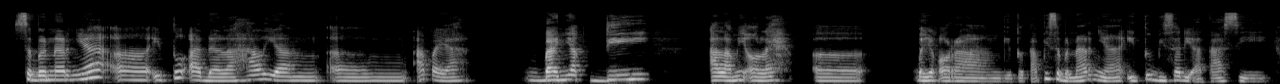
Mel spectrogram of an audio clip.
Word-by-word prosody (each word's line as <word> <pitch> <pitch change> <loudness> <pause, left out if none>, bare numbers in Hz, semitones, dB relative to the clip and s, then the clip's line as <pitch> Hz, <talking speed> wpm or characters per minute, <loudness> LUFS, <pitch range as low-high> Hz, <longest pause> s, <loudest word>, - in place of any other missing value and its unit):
Sebenarnya, 215 +7 +3
eee, 200 -1 -1
itu 200 +10 -1
adalah 170 -3 +2
hal 215 +7 -1
yang, 180 -3 +1
mmm, 170 0 -3
apa 220 -3 -3
ya, 165 +1 -1 0.7
banyak 200 +4 +4
dialami 200 -1 0
oleh, 180 +1 +1 0.4
eee, 165 -1 -2 0.6
banyak 185 0 +3
orang 150 -3 -2
gitu 145 +1 -9
tapi 145 - -2
sebenarnya 170 -5 0
itu 170 +7 -3
bisa 180 0 0
diatasi, 145 -2 -4
180 Hz, 100 wpm, -23 LUFS, 165-205 Hz, 0.7 s, banyak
